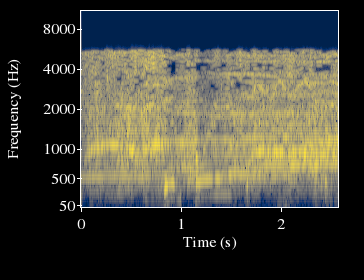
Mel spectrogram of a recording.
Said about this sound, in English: Yep, and they're shouting and yelling and screaming and all that stuff, and that's a good thing.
